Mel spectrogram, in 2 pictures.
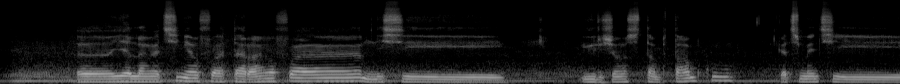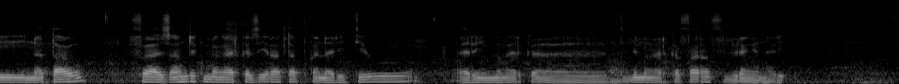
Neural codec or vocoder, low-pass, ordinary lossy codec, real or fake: autoencoder, 48 kHz, 128 numbers a frame, DAC-VAE, trained on Japanese speech; none; none; fake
